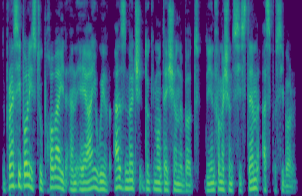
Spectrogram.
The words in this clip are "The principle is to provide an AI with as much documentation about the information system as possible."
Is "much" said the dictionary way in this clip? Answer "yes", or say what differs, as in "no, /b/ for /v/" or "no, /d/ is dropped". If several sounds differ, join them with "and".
yes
